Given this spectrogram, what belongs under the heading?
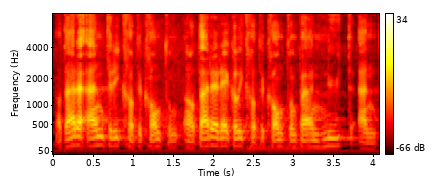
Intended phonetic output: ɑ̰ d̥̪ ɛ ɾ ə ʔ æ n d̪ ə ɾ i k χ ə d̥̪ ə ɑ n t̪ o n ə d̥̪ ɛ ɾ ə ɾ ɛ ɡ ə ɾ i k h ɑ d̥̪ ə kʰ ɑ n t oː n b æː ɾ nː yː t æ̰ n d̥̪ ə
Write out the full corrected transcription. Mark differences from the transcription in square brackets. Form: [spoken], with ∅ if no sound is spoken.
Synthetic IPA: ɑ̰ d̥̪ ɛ ɾ ə ʔ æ n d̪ ə ɾ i k χ [ɑ] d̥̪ ə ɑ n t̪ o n [ɑ] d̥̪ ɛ ɾ ə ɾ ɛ ɡ ə [l] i k [χ] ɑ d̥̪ ə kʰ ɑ n t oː n b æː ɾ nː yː t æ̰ n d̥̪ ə

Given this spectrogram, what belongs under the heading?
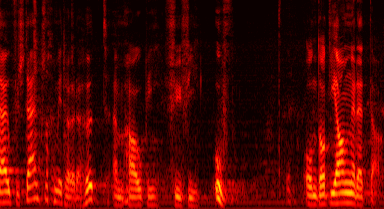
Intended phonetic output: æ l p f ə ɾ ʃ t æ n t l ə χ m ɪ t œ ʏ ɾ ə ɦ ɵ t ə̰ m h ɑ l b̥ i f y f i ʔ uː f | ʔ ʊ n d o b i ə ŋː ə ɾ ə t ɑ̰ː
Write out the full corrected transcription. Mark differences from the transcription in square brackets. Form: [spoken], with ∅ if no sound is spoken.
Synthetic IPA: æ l p f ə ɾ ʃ t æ n t l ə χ m ɪ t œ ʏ ɾ ə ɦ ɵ t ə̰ m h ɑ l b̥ i f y f i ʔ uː f | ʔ ʊ n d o [d] i [ɑ] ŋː ə ɾ ə t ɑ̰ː

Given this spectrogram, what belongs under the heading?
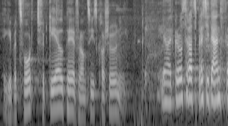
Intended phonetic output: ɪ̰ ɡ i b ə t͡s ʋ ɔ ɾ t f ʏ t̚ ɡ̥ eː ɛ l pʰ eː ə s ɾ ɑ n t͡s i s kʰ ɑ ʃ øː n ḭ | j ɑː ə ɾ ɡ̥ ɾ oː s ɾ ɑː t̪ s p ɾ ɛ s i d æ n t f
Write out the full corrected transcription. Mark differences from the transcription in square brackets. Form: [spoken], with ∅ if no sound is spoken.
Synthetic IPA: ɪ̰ ɡ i b ə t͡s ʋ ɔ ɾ t f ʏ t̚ ɡ̥ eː ɛ l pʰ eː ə [f] ɾ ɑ n t͡s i s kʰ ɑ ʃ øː n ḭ | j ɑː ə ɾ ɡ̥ ɾ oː s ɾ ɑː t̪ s p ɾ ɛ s i d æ n t f

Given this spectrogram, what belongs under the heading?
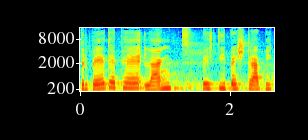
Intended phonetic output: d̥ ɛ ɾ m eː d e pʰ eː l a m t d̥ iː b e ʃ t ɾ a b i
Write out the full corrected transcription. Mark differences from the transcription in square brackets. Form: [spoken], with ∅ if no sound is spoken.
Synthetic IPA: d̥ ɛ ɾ [b] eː d e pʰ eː l a [ŋ] t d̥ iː b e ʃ t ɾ a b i

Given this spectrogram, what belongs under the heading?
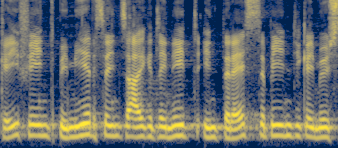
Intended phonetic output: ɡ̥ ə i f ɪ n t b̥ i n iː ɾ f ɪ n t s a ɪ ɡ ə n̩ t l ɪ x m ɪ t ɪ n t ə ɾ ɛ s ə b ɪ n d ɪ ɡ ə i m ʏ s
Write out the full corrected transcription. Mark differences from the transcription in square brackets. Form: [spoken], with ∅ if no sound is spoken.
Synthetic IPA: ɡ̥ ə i f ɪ n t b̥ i [m] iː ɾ [s] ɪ n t s a ɪ ɡ ə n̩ t l ɪ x [n] ɪ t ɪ n t ə ɾ ɛ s ə b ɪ n d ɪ ɡ ə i m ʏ s

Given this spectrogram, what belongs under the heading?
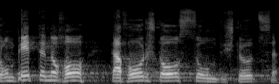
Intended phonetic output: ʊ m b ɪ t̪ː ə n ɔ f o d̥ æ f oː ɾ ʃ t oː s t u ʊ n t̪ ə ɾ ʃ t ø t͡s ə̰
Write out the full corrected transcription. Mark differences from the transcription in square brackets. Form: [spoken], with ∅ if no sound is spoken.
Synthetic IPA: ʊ m b ɪ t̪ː ə n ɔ [χ] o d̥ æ f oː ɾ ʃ t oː s [t͡s] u ʊ n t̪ ə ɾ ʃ t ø t͡s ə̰

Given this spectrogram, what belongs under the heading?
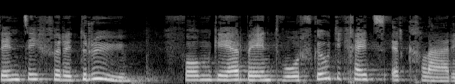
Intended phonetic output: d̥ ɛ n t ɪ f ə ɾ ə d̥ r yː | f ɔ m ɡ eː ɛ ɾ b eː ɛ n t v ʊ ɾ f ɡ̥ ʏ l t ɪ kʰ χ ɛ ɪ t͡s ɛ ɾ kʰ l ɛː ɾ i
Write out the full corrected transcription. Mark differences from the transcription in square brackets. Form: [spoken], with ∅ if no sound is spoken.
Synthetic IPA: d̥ ɛ n [t͡s] ɪ f ə ɾ ə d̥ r yː | f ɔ m ɡ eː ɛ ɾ b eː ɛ n t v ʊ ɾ f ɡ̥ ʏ l t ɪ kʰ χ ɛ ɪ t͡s ɛ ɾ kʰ l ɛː ɾ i

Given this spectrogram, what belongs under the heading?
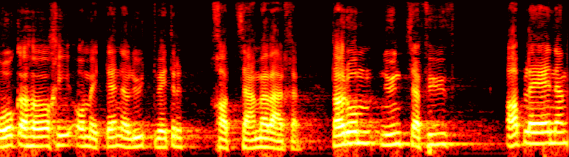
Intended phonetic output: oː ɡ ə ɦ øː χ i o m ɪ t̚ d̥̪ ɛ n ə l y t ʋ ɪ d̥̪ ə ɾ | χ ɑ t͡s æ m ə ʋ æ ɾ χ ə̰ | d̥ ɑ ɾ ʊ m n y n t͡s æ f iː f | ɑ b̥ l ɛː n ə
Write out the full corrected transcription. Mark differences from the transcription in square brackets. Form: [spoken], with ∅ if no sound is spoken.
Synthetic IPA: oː ɡ ə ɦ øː χ i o m ɪ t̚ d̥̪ ɛ n ə l y t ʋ ɪ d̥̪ ə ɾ | χ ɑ t͡s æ m ə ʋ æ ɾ χ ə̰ | d̥ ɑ ɾ ʊ m n y n t͡s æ f [yː] f | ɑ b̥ l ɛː n ə

